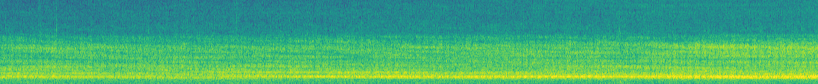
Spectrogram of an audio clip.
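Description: A model train motor hums steadily and grows louder as the locomotive comes closer.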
